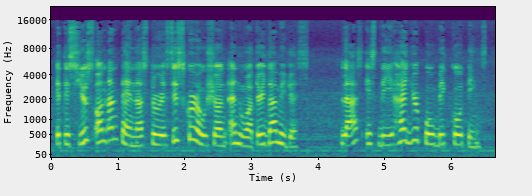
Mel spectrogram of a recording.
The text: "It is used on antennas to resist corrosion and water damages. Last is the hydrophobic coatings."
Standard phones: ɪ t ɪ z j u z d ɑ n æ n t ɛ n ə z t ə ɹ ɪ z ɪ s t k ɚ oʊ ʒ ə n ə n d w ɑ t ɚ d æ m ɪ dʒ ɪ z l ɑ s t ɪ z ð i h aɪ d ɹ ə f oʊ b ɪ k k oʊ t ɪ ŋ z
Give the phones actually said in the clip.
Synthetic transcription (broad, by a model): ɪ t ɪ s j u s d ɑ n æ n t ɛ n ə s t ə ɹ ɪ s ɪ s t k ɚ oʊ ʃ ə n ə n d w ɑ t ɚ d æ m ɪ dʒ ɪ s l ɑ s t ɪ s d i h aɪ d ɹ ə p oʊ b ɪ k k oʊ t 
